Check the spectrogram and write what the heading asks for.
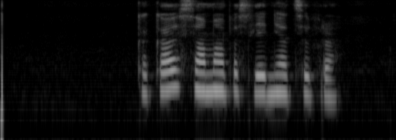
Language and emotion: Russian, neutral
